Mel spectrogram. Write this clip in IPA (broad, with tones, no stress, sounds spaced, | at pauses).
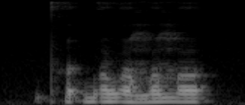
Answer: pʰ ʊ˦ ʔ b o˦ w o˨ m o˦ m o˦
